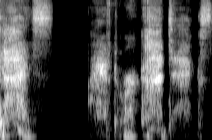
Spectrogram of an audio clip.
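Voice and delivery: hushed, breathy, barely voiced whisper. Recounting what the speaker told everyone on the first filming day, whispering. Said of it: "I don't know why I'm whispering".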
